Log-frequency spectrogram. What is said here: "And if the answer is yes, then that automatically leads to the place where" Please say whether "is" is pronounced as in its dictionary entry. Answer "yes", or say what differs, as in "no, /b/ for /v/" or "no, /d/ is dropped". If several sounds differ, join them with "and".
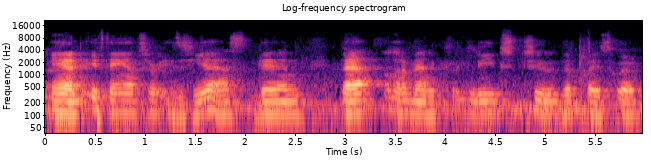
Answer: yes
